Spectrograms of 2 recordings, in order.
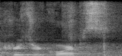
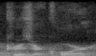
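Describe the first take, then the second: First: The last word ends with a P and S sound. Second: The last word ends without a P or S sound. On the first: The speaker calls it wrong. "Corpse, it sounds like a dead body though" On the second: The speaker calls it right. "Probably Cruiser Core"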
